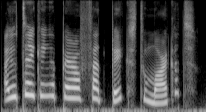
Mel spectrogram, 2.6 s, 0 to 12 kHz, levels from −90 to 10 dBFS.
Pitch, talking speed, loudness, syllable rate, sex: 305 Hz, 230 wpm, -16 LUFS, 5.4 syllables/s, female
